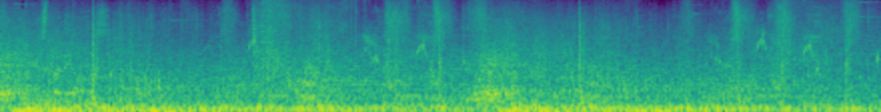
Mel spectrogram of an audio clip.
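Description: Repeated booming blasts of the Confringo explosive spell in the video game Hogwarts Legacy, loud crashing impacts following one another steadily throughout with clattering debris.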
